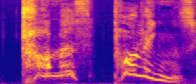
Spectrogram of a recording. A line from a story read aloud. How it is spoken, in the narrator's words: he cried, with a look of real pleasure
